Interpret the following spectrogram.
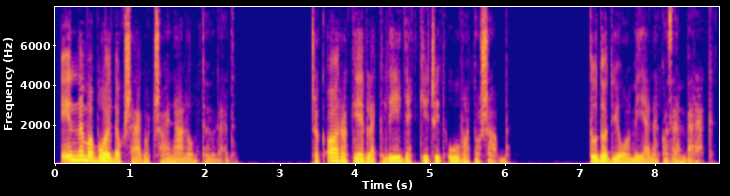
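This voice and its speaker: Earnest young perfumer woman, gentle and pleading, read by a woman; low, warm, dry. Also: animated, no echo. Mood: worried.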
